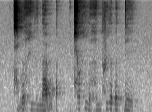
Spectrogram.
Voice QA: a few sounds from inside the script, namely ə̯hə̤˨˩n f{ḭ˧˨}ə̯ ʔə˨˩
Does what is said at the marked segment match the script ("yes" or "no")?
no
